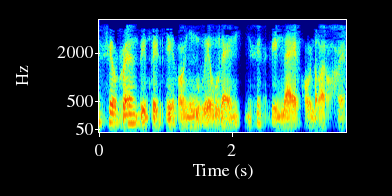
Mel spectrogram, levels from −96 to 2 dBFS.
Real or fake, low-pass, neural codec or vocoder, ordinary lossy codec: fake; 3.6 kHz; autoencoder, 44.1 kHz, a latent of 192 numbers a frame, MeloTTS; MP3, 24 kbps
